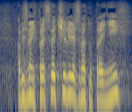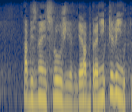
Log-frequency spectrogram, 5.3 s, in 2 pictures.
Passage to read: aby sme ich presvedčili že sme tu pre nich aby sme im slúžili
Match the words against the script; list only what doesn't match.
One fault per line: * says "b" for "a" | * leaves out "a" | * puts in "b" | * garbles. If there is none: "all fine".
* garbles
